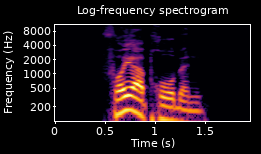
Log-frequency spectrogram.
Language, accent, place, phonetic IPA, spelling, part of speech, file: German, Germany, Berlin, [ˈfɔɪ̯ɐˌpʁoːbn̩], Feuerproben, noun, De-Feuerproben.ogg
- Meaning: plural of Feuerprobe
